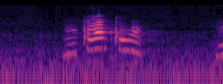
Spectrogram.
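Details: Pet Indian ringneck parakeet talking and whistling, with an umbrella cockatoo in the background: a short rising note, then a loud burst of two quick harmonic, speech-like syllables, and a fresh rising note at the end.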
